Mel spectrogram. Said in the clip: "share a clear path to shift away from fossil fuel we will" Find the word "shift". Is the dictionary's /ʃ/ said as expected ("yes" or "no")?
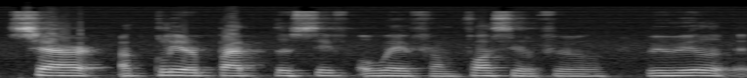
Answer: no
